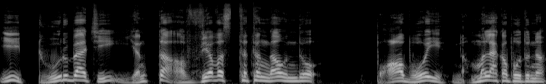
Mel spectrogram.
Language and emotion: Telugu, disgusted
